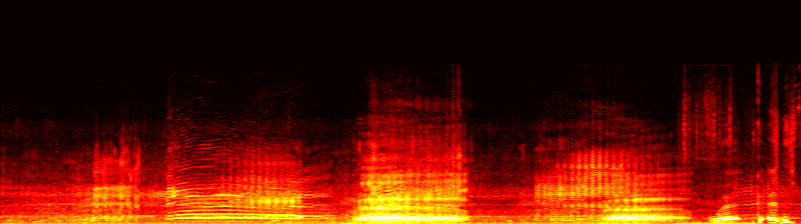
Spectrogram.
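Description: A large flock of Icelandic sheep bleating: three long bleats about two, four and six seconds in, the middle one loudest, over the steady background noise of the packed flock. A brief low rumble comes near the end.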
